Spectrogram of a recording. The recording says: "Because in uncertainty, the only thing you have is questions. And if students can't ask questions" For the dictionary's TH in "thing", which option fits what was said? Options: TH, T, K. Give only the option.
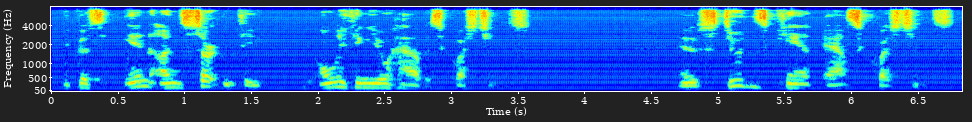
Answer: TH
